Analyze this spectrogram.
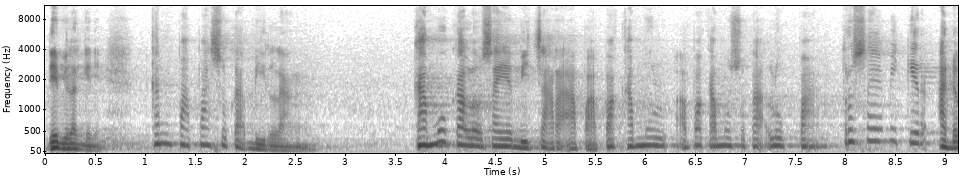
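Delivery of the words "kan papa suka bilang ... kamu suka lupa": softer, mild calm explanation; gentle soft-spoken wife. Retold or imitated. Wife calmly explaining to angry husband, soft and gentle. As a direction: answer gently, never raising the voice. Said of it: "Dia nggak pernah berbicara keras gitu".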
